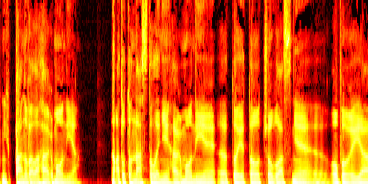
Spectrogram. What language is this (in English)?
Slovak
